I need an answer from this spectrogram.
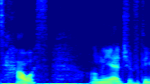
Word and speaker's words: Haworth: Yes, it's pronounced Haworth, not Haworth or any other. It's Haworth, on the edge of the Yorkshire Moors, and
